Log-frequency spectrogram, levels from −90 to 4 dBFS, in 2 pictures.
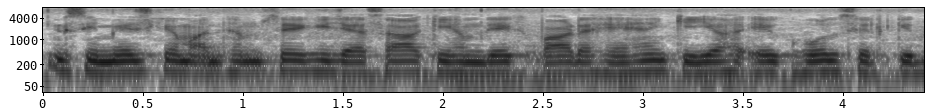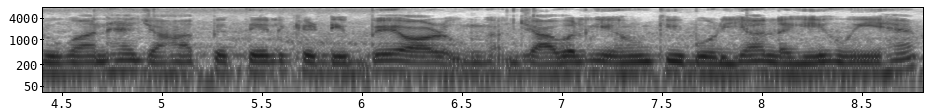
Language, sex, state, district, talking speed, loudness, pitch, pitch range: Angika, male, Bihar, Samastipur, 230 wpm, -15 LUFS, 120 Hz, 120-125 Hz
